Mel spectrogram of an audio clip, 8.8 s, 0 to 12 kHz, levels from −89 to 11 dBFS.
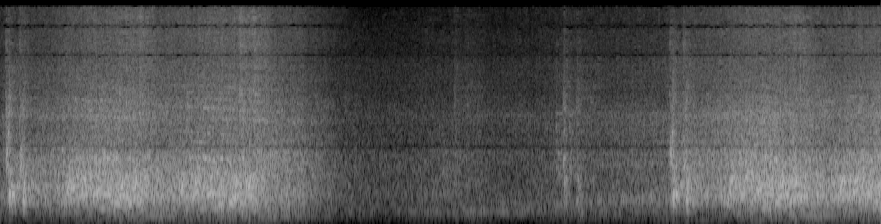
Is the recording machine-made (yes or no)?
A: no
